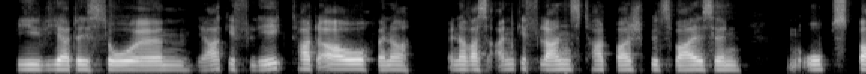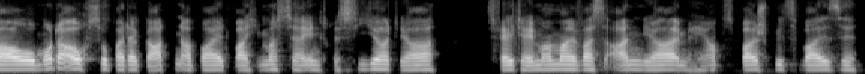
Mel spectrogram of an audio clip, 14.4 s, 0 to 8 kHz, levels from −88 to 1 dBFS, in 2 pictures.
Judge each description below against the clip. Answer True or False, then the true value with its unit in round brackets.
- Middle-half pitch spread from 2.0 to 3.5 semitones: False (1.2 semitones)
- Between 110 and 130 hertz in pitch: False (140 Hz)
